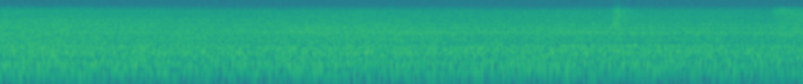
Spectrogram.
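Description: DB Regio double-deck regional train moving out along the platform in the underground station hall, a steady rumble of the running train that slowly fades. A faint steady whine joins about six seconds in.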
